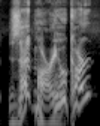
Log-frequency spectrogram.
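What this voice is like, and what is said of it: Slow Scooby-Doo-like Brian Posehn impression. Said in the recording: “Sounds like Scooby-Doo. ... not a very good impression.”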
